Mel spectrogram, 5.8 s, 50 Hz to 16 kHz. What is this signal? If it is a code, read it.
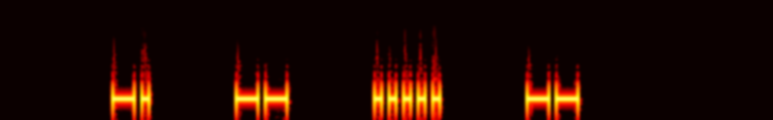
Morse code, heard as a keyed tone, about 21 wpm, spaced as for 10 wpm, 700 Hz. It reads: NM5M
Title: USA Call Signs - 4 Characters - 4x Character Spacing - 22wpm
